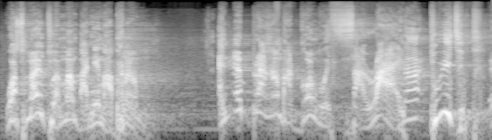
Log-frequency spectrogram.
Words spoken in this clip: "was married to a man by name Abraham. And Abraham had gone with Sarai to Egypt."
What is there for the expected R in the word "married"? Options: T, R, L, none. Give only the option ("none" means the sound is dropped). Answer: R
